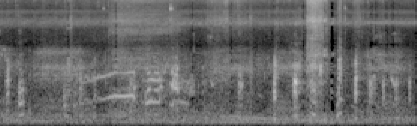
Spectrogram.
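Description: Hens and a rooster cluck softly on their roost inside a chicken coop, scattered short calls and murmurs at low volume against a quiet background.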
